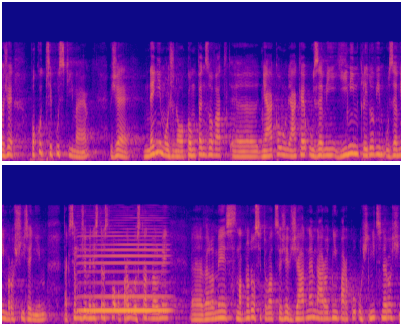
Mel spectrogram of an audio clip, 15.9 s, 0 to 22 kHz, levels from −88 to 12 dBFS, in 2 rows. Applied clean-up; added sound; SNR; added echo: none; Bowed string instrument; -4 dB; none.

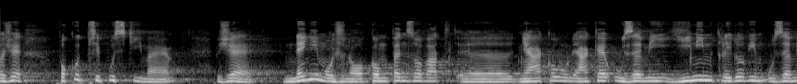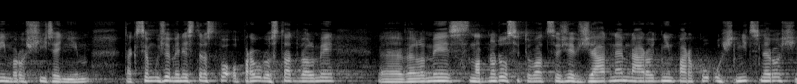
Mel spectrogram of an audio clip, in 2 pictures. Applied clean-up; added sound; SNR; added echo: none; none; none; none.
